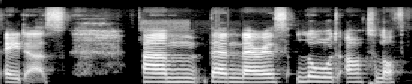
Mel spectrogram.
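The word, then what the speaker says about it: Eadaz: Her full name is pronounced Adas.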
